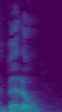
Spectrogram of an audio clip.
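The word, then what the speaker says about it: Yveltal: Which he explains is, how you pronounce this, Ivetel? – Ivetel. – Ivetel. – There's an L. – Ivetel. – Right. – Ivetel. – Yes.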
